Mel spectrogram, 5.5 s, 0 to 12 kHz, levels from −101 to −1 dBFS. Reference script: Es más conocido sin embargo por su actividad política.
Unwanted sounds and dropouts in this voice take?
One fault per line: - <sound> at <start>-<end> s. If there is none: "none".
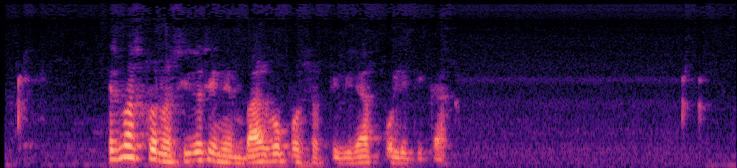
none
